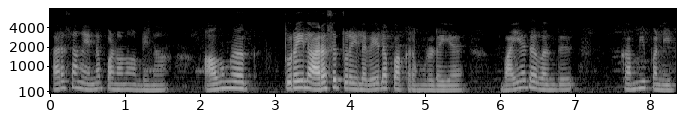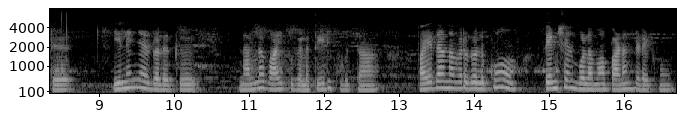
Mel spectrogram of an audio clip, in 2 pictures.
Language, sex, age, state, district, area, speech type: Tamil, female, 30-45, Tamil Nadu, Chennai, urban, spontaneous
